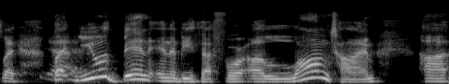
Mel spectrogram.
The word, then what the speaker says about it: Ibiza: great thank you and you said it right ibiza yeah well i better know how to say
